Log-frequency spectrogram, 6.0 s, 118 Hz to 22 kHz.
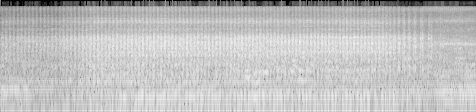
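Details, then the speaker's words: Motorstar Star X125 converted to 150cc, timing gear already replaced, before cam follower swap: rapid sharp metallic ticking about three clicks a second over the idle; suspected worn cam follower or rocker arm, not confirmed. "So yun yung tunog niya mga boss ano. Pero napalitan na natin to ng timing gear. Bale ang gagawin natin ngayon ay yun nga, nagpapalit tayo ng cam follower."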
